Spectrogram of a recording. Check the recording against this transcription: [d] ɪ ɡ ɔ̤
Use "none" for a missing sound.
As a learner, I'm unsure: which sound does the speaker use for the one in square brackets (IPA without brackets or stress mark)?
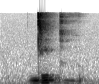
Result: d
